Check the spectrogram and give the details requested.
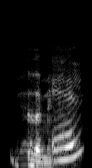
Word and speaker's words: Gadamer: Gadamer. Este sí se pronuncia como se escribe.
